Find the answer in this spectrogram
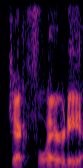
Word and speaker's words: Flaherty: old high school teammate Jack Flaherty, I believe that's pronounced. Yeah, Jack Flaherty. Yeah, because that little Irish flair on it.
